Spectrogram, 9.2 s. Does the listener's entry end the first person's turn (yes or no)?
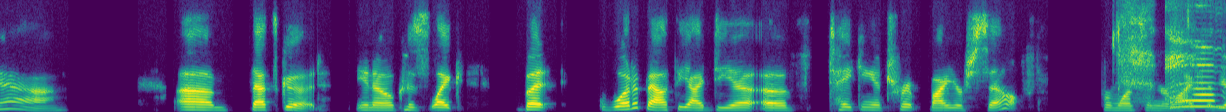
yes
